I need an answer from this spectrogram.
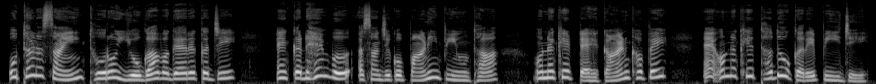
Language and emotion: Sindhi, neutral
